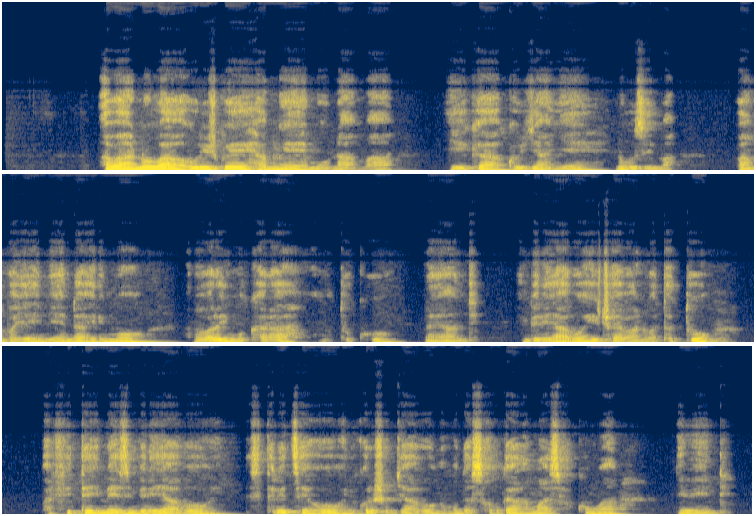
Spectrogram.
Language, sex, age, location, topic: Kinyarwanda, female, 25-35, Huye, health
